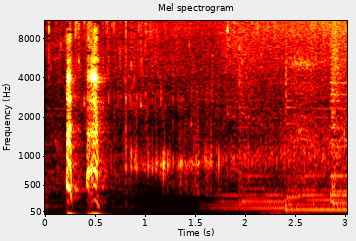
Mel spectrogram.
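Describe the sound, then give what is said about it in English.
Sekt (sparkling wine) is poured into a glass. A couple of sharp clinks come first, then a steady gurgling stream whose tone climbs in pitch as the glass fills, over a soft fizzy hiss. “Oh, listen to that, eh? Yeah, that's that little bit of sect, isn't it?”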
